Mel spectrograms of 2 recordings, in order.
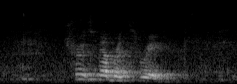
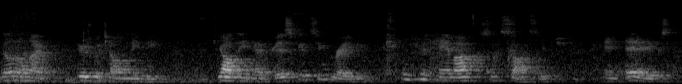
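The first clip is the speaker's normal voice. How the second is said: a light, quiet put-on Georgia accent for a little boy; bad Georgia accent; 3 semitones lower, 12 dB quieter than usual. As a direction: speaker imitating a Georgia boy in a mild Georgia accent. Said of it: "I'm gonna massacre a Georgia accent".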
